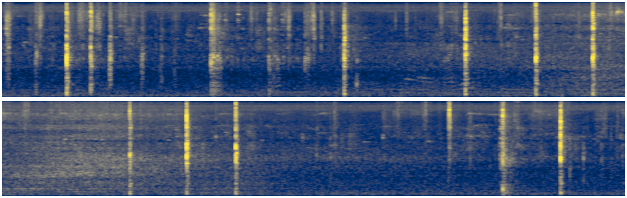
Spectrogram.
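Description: A basketball bounces on concrete outdoors.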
